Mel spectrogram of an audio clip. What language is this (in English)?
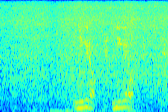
Japanese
